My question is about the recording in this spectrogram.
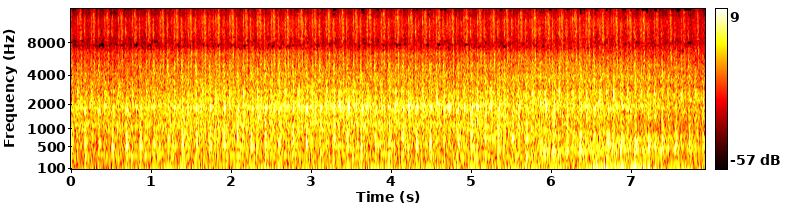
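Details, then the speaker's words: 2007 Mini One 1.4 petrol, six-speed, in good condition: steady but slightly lumpy, stumbling idle with irregular dips in the pulses. A misfire is suspected somewhere; the cause is unknown and may or may not be an easy fix. "now like I said it's got to misfire somewhere um it could be an easy fix then again it might not be who knows"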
